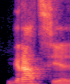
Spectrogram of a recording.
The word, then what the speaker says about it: grazie: Grazie, just grazie. Grazie. Sound like gracias in Spanish, but it's Yeah, grazie. grazie. Ah, Grazie, nice. prego. Oh, It's a grazie. pleasure for me. Grazie.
